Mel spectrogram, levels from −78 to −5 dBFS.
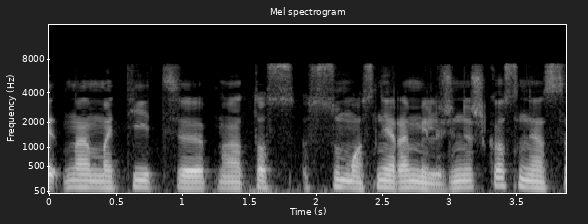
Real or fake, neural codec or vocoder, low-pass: real; none; 7.2 kHz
